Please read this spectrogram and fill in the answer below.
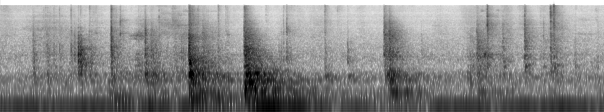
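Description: Knocks and thuds of a top-load washing machine's cabinet being handled and set back upright, the loudest about two seconds in and another heavy one half a second later.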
